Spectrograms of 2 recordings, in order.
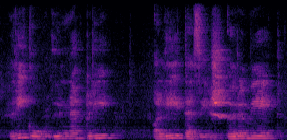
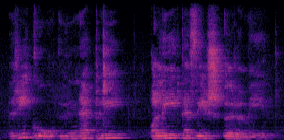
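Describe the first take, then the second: The two takes are said the same way.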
